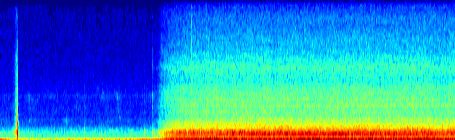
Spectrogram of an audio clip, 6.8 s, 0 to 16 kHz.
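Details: 2006 Ford Expedition with a newly installed replacement A/C blower motor: quiet, then it spins up to a strong, steady whoosh with even airflow and no rattle. The new blower is running properly.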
